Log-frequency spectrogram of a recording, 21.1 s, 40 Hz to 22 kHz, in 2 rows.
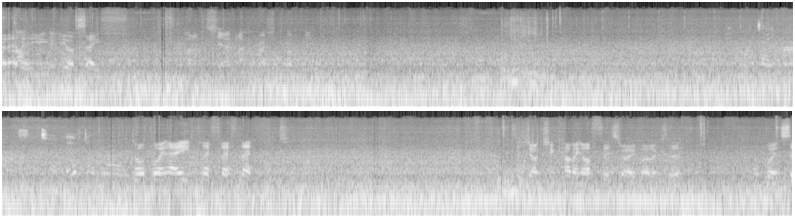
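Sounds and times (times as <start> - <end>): car interior road noise: 0.0 - 21.0.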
